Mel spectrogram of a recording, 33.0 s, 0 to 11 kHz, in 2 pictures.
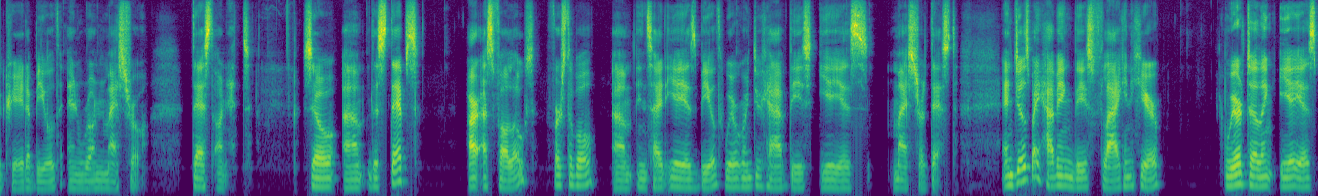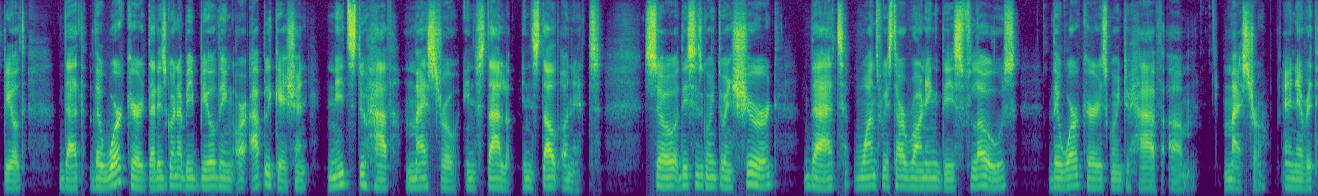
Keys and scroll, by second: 12.0 super+s.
